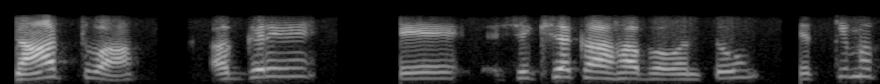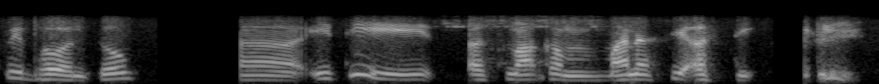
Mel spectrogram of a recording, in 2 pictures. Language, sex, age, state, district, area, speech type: Sanskrit, female, 60+, Karnataka, Bangalore Urban, urban, conversation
